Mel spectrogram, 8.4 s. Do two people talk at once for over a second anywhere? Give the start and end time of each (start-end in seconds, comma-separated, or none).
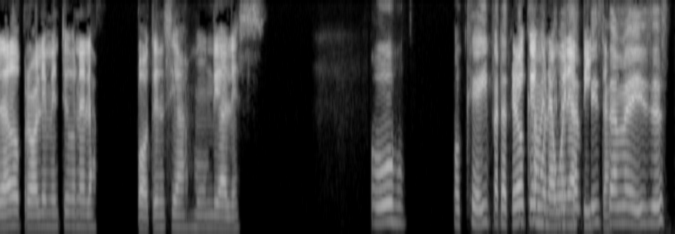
6.4-7.7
